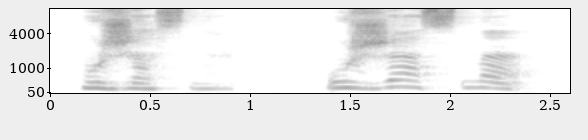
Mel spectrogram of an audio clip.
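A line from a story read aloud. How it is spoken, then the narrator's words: Whisper. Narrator (Russian): прошептала Варя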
